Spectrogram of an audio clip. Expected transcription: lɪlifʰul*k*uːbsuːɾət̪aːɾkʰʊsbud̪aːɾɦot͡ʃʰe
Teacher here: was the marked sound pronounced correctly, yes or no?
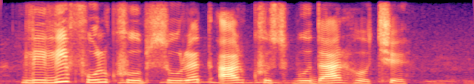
no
